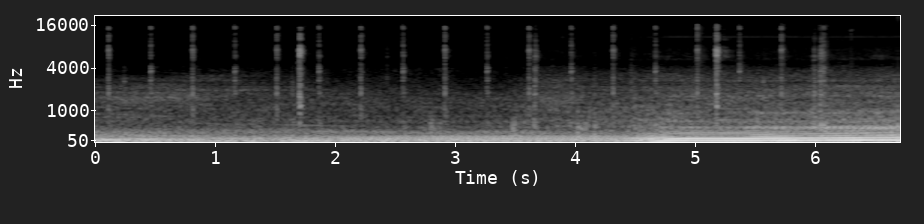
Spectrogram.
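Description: Sharp, even ticking about four per second over a low idle, carrying on as the engine revs up; sounds like an exhaust leak. Cause suspected, not confirmed.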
